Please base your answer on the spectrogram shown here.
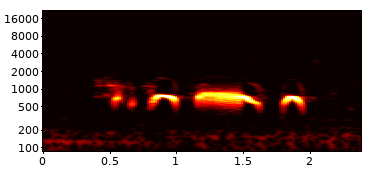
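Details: Female spotted dove calling to stimulate a male: a soft low rolling coo followed by two clear downslurred hoots and a longer purring coo, with quiet background hum.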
